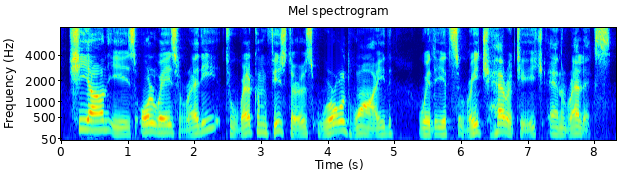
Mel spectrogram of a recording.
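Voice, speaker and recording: Man, Korean accent, English not his first language, slow careful reading, mellow low tone. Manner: hesitant, frequent uh fillers, careful deliberate reading. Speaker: vlogger. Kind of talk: casual talk and reading aloud. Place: outdoor courtyard bench in front of a church.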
